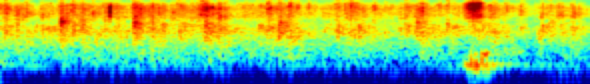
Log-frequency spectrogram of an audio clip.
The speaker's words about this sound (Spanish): Un aplauso al Dios de la gloria.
